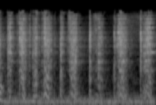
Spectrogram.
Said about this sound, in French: Et là, on met un petit coup de râpe pour la finition.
